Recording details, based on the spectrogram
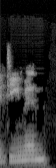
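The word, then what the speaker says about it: daemon: and it's like yeah is that how you say it damon yeah because some people say demon i think i think it can go either way i think it's damon all right anyways windows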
